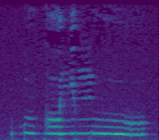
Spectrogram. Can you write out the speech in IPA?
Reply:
ɓuɡonʲu ŋ͡muː

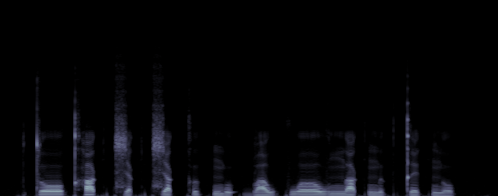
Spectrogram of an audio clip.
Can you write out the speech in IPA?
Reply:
toː˦˥kʰa˥˩k̚ t͡ɕa˨˩k̚ t͡ɕa˥˩k̚ʔɯ˥˩k̚mu˨˩ʔ ba˧wkwɤː˥˩wna˥˩k̚nɯ˨˩k̚ te˥˩k̚no˨˩k̚

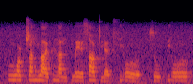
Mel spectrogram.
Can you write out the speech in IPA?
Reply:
lwɔ˥˩ʈ͡ʂa˥nwa˧˥ɪ̯py˧n a˨˩nxwe˧˥ɪ̯sɑ˥˩ʊ̯t̪jɛ˨˩ t̪ʰjo˥˩ʊ̯ | t͡su˧˥ pjo˥ʊ̯

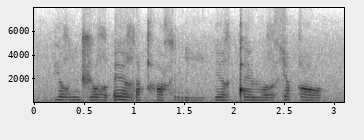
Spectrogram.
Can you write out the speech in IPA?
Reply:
pʲoʁnd͡ʒoʁʔɛʁ ɾɪqʰɔxri | eʁǃɛɹʊʁxiq ɔ

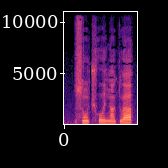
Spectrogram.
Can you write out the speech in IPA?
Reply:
sõt͡ʃʰoe̯ ŋãtʷa

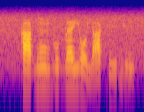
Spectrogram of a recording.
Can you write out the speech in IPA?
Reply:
ka˦ɡ͡bũ˦bu˦ bɛ˦jo˦˨ja˨˦ ki˧ɡĩ˨

